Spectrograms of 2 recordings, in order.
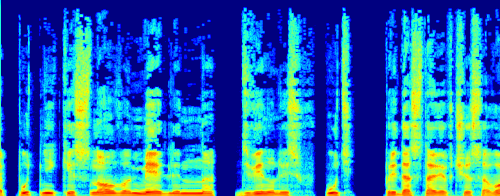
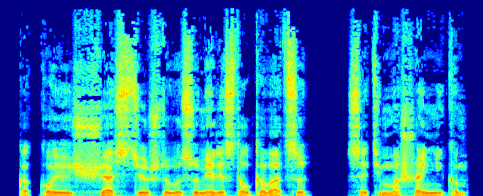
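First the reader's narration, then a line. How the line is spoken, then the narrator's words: Whisper. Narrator (Russian): прошептал разведчик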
